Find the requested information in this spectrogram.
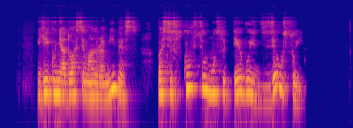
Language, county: Lithuanian, Tauragė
